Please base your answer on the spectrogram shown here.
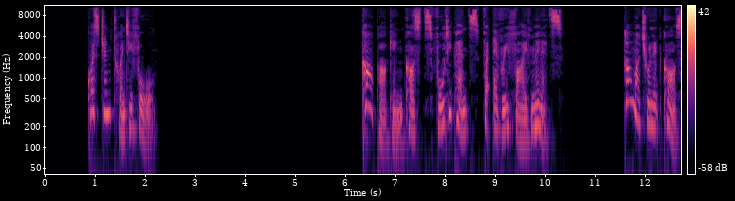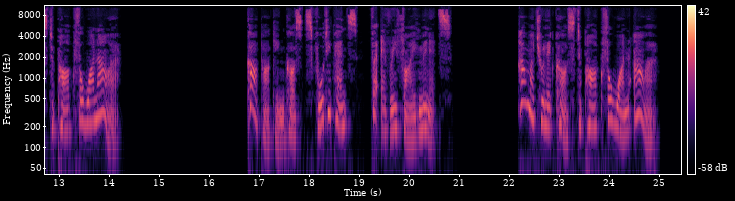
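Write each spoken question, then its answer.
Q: How much will it cost to park for 1 hour?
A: £4.80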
